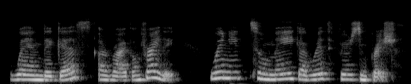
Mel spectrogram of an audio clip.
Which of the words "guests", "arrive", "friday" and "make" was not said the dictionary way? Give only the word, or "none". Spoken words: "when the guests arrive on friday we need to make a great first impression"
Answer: none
